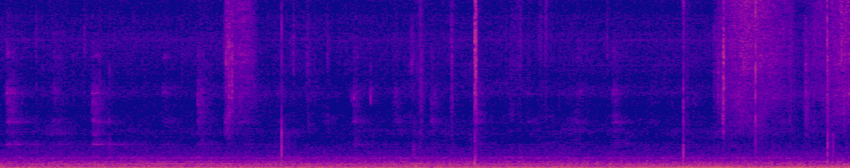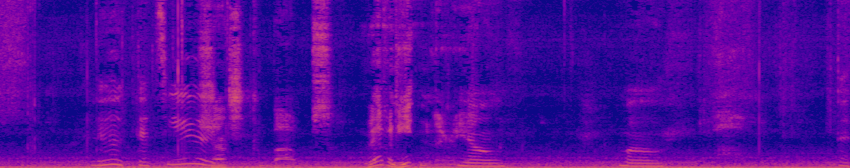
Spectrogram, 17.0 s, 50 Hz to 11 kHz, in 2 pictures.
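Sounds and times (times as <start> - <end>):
car engine and road noise: 0.0 - 17.0.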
